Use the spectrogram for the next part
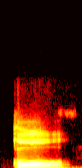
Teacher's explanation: tidak menebalkan ko ketika berharokat fathah dan dhammah sehingga menyerupai ka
